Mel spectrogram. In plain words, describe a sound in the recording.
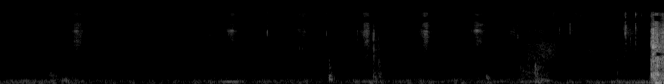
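A small knife scrapes and crumbles sand in short, soft crackles.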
